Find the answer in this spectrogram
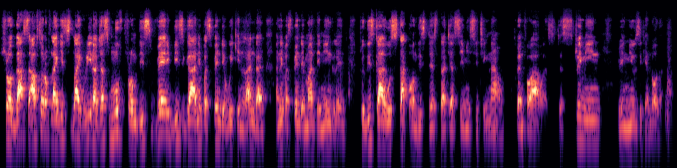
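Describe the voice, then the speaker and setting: A carnival organiser from Zimbabwe, middle-aged and accented, talks casually and at length as a video-call guest, seated at his home studio desk. His husky voice sits on the low side and runs a little fast, and his stories ramble with lots of restarts.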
